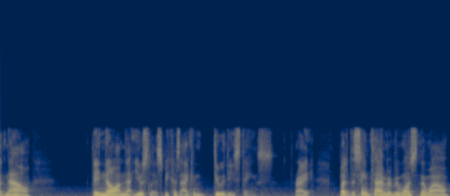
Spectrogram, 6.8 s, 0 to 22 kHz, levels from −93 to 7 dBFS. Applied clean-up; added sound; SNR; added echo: none; none; none; none.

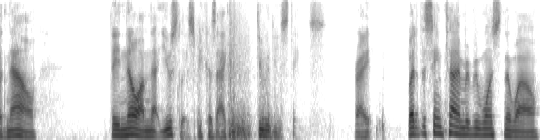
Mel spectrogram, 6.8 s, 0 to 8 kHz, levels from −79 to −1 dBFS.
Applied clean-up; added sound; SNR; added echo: neural mask model RNNoise.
